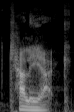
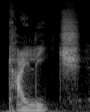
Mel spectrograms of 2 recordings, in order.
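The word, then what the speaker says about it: Cailleach: I think is the most common, but I'm sure I pronounced Kaliak Kailich until I heard this, and there are loads of different ones.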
